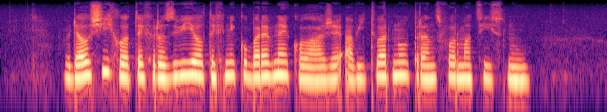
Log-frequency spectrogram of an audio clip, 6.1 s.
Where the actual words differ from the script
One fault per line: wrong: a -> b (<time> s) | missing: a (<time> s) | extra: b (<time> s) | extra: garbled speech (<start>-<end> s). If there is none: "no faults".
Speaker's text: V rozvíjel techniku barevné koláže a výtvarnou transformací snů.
extra: dalších letech (0.7 s)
